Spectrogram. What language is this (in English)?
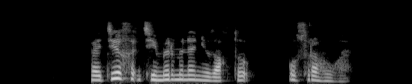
Bashkir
